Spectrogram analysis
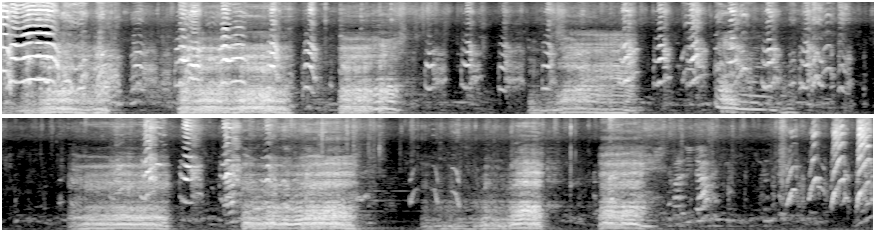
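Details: Puppy growling in rough, low bursts lasting one to two seconds, broken by short pauses, with a brief high whimper near the start.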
